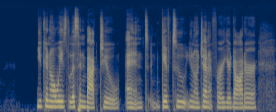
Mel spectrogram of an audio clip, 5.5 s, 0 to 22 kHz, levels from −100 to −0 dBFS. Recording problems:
none

